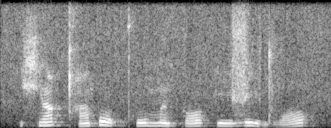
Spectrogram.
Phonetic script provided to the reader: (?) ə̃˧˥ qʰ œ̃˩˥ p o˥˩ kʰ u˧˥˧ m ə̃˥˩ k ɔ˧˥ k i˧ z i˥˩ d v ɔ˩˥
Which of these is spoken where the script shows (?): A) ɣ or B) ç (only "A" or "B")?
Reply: B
